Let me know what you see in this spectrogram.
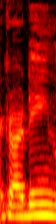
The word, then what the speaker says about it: Cardin: Did I say his name wrong? Cardin. – There you go. – Cardin. – Yes.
